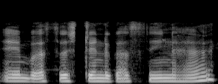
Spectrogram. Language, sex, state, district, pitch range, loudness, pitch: Magahi, male, Bihar, Jahanabad, 140-150 Hz, -20 LUFS, 145 Hz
